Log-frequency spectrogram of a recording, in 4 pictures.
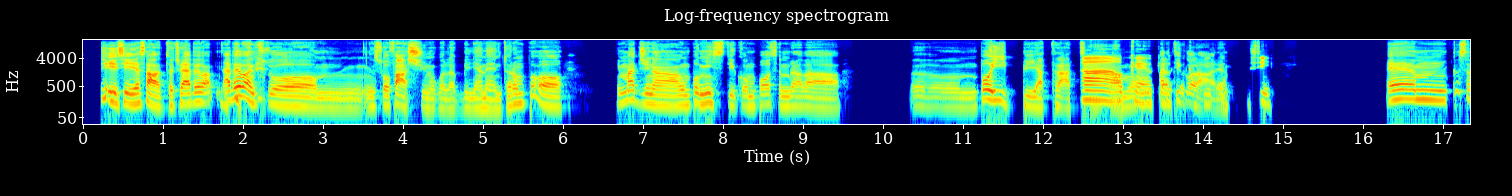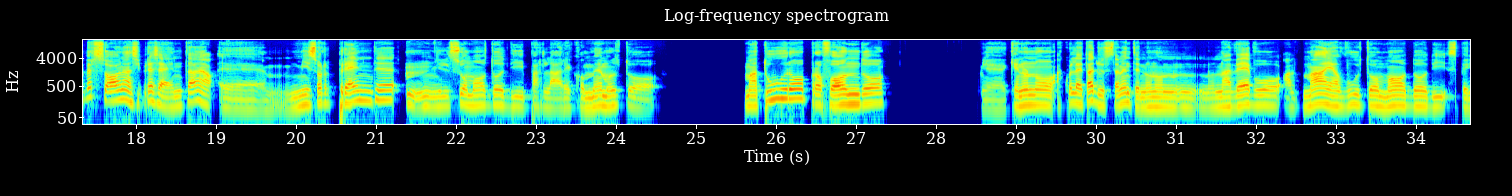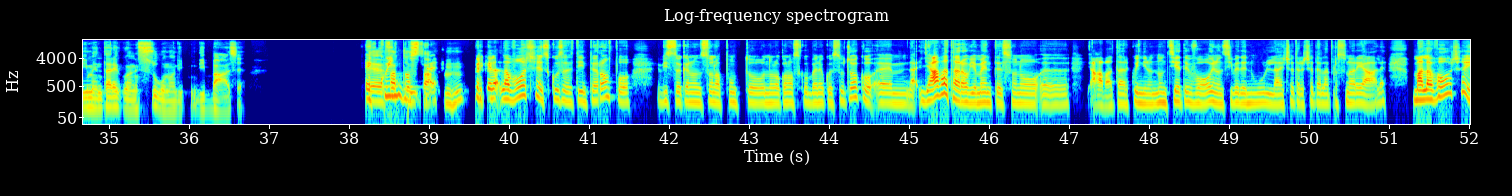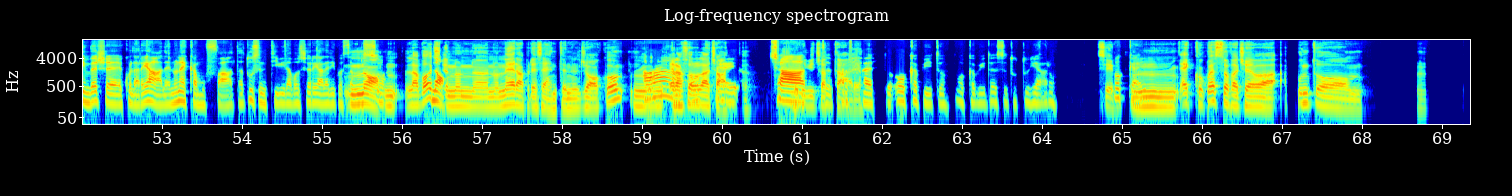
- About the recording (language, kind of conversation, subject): Italian, podcast, In che occasione una persona sconosciuta ti ha aiutato?
- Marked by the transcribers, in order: "cioè" said as "ceh"; chuckle; "cioè" said as "ceh"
